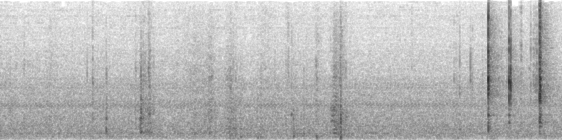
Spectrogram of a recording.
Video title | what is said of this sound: Ship Weekend Ebay Etsy and Poshmark Orders With me | when you shake it you do not hear them which is what you want for transport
